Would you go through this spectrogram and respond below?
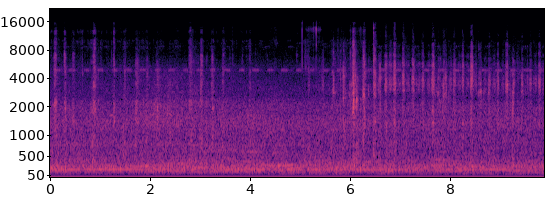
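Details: Two-year-old male Dogo Argentino tiring after several minutes of play with a new Tether Tug toy anchored in the ground; quick rhythmic breaths pulse steadily throughout, with a soft low hum and a few scuffs near the end.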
